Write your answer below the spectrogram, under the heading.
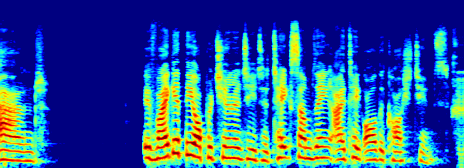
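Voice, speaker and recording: In a very clean recording with a silent background, a woman talks at medium pitch and a moderate pace, with ordinary pitch variation and long, frequent pauses. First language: not English. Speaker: actress. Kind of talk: interview.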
